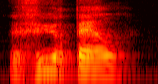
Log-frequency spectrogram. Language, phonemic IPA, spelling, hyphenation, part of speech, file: Dutch, /ˈvyːr.pɛi̯l/, vuurpijl, vuur‧pijl, noun, Nl-vuurpijl.ogg
- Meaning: 1. a flare 2. a rocket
